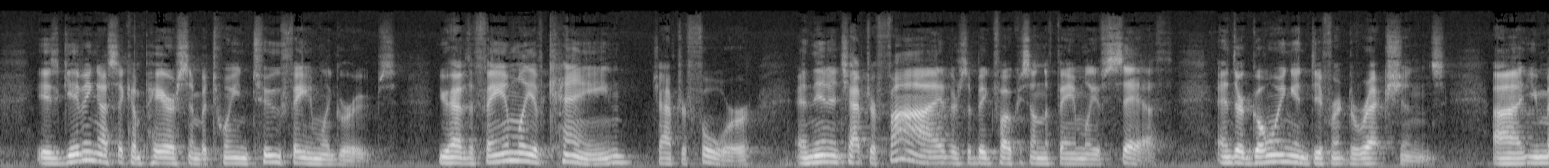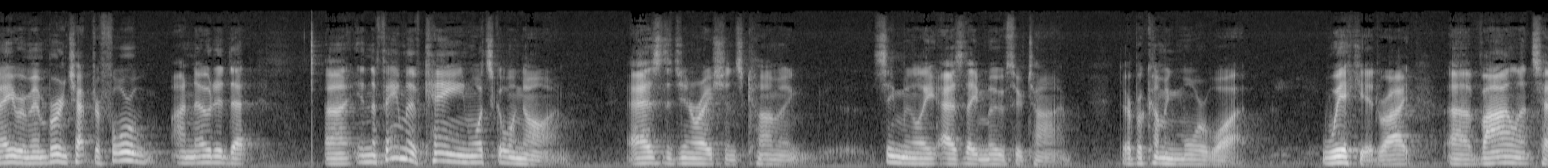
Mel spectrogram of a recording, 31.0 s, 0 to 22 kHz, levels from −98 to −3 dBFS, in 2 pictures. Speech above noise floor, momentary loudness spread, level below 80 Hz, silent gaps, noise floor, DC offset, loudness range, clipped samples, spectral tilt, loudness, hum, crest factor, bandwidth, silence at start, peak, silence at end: 26 dB; 12 LU; -54 dBFS; none; -50 dBFS; under 0.1%; 4 LU; under 0.1%; -5.5 dB/octave; -24 LUFS; none; 22 dB; 16 kHz; 0 s; -4 dBFS; 0 s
